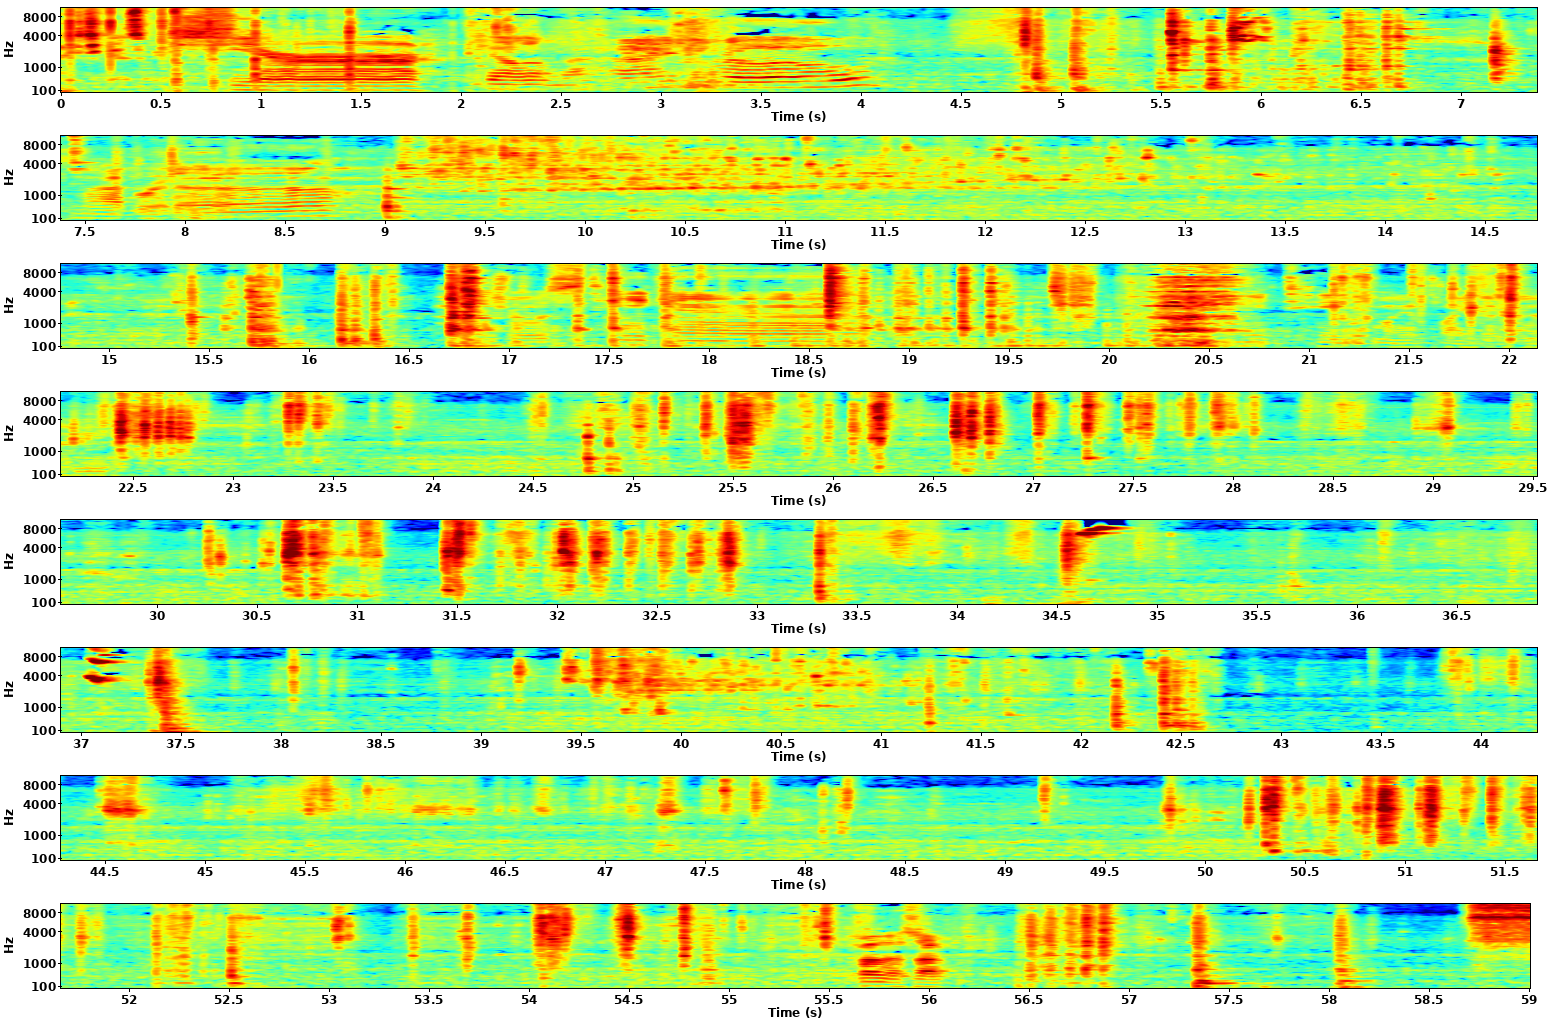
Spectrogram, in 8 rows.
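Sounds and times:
water filling container: 9.1s - 14.9s, 39.4s - 42.1s.

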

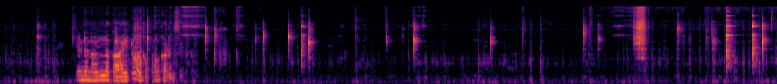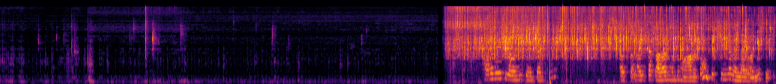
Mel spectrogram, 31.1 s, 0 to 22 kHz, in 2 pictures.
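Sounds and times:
hot oil crackling and popping: 0.0s - 23.7s, 24.4s - 31.0s
mustard seeds sputtering in oil: 24.4s - 31.0s.

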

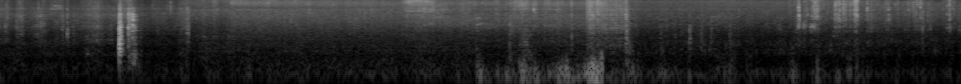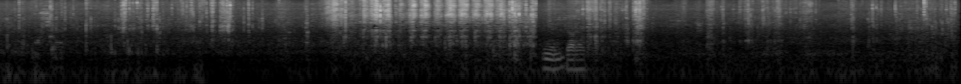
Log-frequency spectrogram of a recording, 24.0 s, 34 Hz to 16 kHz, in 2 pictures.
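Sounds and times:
plastic sachet tearing: 9.9s - 20.2s, 20.9s - 24.0s.

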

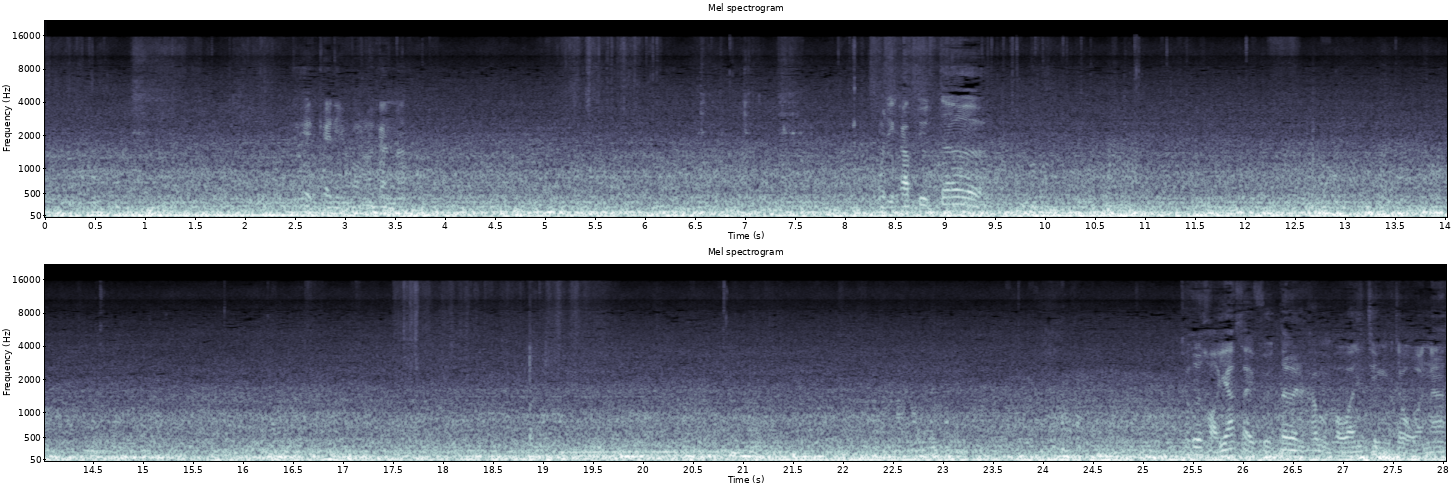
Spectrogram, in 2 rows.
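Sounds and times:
engine and road noise in car: 0.0s - 28.0s.

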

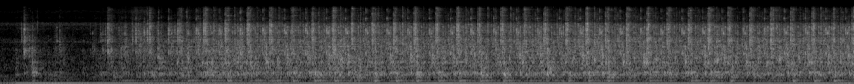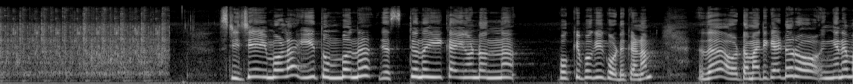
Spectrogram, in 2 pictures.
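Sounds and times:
sewing machine stitching: 0.2s - 10.2s.

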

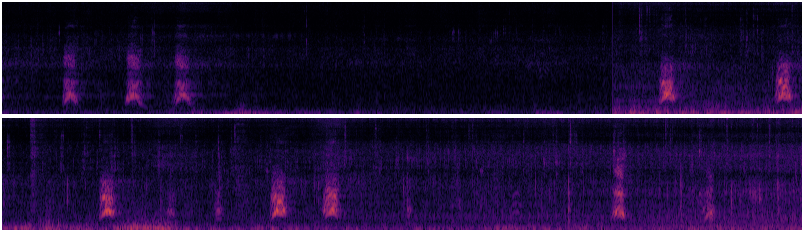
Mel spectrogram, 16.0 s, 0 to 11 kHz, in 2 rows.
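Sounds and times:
low wind rumble: 0.0s - 16.0s
dog barking: 0.6s - 2.0s, 6.6s - 6.9s, 7.7s - 8.0s, 9.0s - 9.2s, 10.1s - 11.5s, 14.1s - 14.4s, 15.0s - 15.2s.

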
